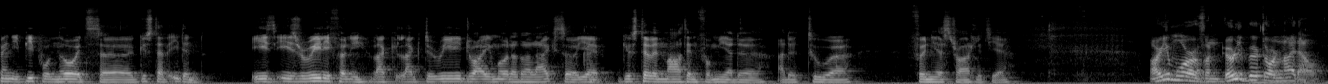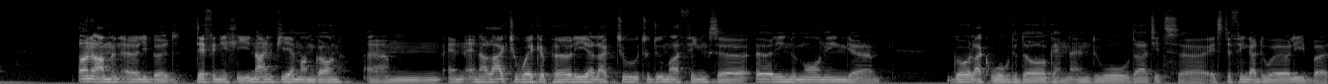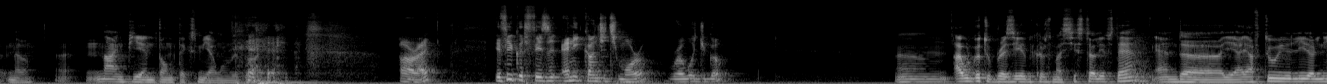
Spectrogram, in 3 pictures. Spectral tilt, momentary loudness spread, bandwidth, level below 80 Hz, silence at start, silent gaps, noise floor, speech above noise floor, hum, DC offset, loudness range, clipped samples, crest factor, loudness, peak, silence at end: -5.5 dB/octave; 12 LU; 16.5 kHz; -52 dBFS; 0 s; none; -56 dBFS; 26 dB; none; 0.5%; 6 LU; under 0.1%; 22 dB; -30 LUFS; -10 dBFS; 0 s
